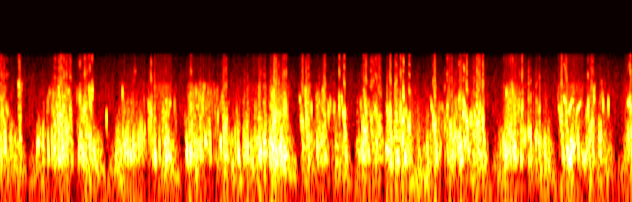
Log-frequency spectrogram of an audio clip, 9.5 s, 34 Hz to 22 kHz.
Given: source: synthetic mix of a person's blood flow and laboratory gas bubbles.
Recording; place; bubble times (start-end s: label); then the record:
Doppler ultrasound of blood flow; precordium
0.00-0.22 s: bubbles
0.25-0.35 s: bubbles
0.60-1.42 s: bubbles
1.56-1.63 s: bubbles
1.74-2.66 s: bubbles
2.75-3.44 s: bubbles
3.48-4.36 s: bubbles
4.47-5.23 s: bubbles
5.31-6.19 s: bubbles
6.37-7.32 s: bubbles
7.50-8.25 s: bubbles
8.33-9.16 s: bubbles
9.37-9.49 s: bubbles
From the record:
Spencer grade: 4 (maximum detectable bubble signal sounding continuously throughout systole and diastole of every cardiac period, and overriding the amplitude of the normal cardiac signals); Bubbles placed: anywhere in the cardiac cycle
